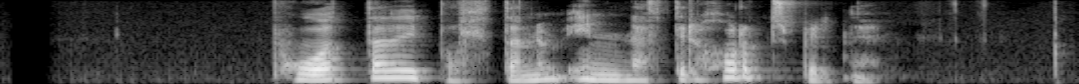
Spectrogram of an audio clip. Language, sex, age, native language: Icelandic, female, 30-39, Icelandic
